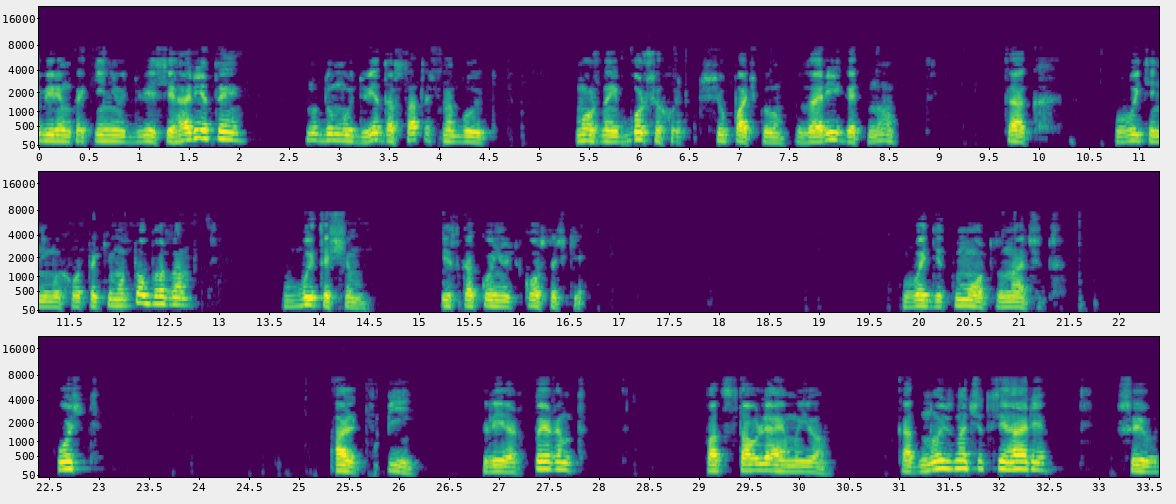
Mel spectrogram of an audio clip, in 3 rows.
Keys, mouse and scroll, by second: 4.6 KP_3, 6.1-6.5 shift+middle drag, 7.4-8.5 drag, 9.2 click, 10.6-11.8 drag, 12.1-12.8 shift+middle drag, 14.1 click, 15.2 e, 16.8 click, 18.8-19.8 drag, 20.8 click, 21.6 e, 23.8 click, 24.6 click, 25.6 alt+p, 28.3-30.1 drag, 30.9-32.3 drag.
